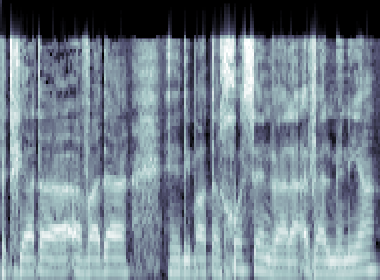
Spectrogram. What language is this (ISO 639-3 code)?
heb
